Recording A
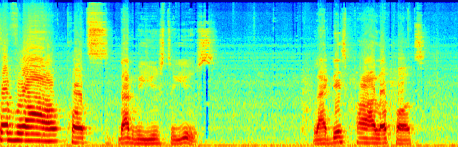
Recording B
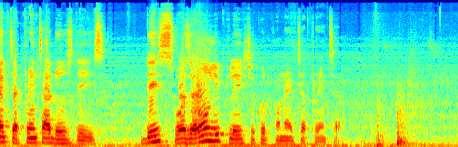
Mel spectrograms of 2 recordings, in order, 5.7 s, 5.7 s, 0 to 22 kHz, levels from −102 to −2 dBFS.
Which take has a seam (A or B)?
B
